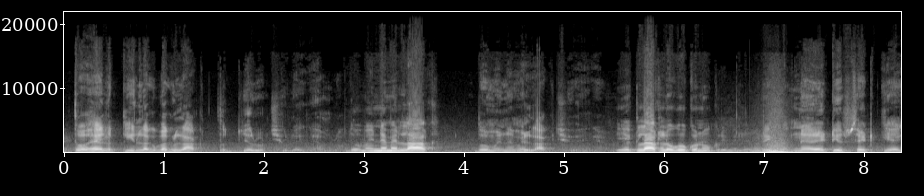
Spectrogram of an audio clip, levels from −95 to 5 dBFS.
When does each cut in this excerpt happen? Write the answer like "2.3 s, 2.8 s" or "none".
7.1 s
